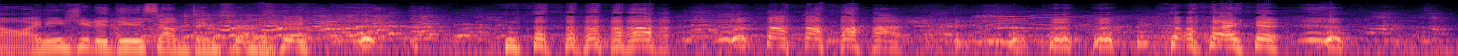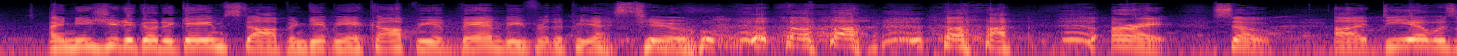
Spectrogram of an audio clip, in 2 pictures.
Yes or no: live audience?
yes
